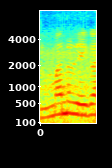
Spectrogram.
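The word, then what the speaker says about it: MGNREGA: मनरेगा नहीं मनरेगा नहीं है। ये एमजी एन ये समथिंग तो कुछ अलग है। मनरेगा ऐसे प्रोनाउंस हो गया।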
